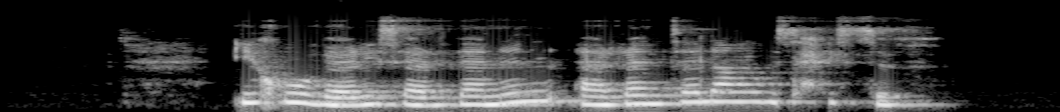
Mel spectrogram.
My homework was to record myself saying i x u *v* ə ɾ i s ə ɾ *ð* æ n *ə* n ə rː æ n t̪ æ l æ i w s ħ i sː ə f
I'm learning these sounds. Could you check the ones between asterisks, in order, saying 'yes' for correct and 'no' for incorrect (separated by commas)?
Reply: yes, no, yes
